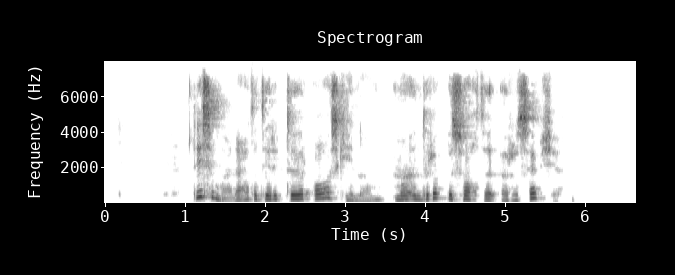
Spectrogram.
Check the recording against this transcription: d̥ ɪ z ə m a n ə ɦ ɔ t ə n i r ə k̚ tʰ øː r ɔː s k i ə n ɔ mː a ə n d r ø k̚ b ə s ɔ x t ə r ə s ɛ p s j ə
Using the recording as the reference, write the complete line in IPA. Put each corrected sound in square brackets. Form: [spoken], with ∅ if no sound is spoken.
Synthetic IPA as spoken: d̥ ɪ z ə m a n ə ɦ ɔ t ə [d] i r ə k̚ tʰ øː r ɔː s k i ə n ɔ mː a ə n d r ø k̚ b ə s ɔ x t ə r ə s ɛ p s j ə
